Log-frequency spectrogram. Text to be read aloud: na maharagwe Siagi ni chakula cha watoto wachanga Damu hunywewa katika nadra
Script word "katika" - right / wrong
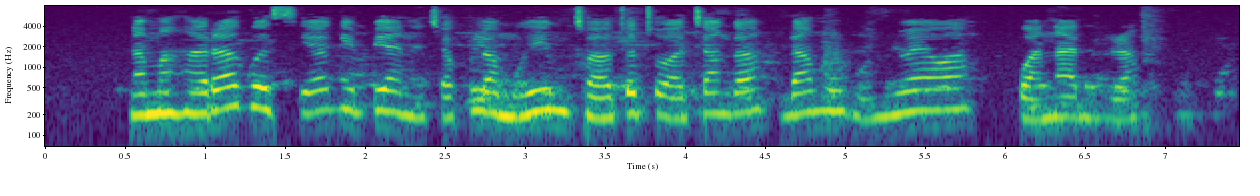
wrong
